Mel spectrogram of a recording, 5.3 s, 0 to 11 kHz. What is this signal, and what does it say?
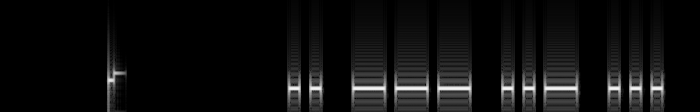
Morse code, heard as a keyed tone, about 15 wpm, 700 Hz. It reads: IOUS
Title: Prefixes and Suffixes 15wpm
